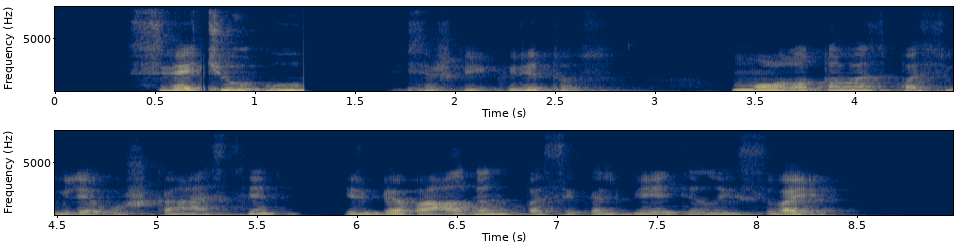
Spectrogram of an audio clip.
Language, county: Lithuanian, Kaunas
